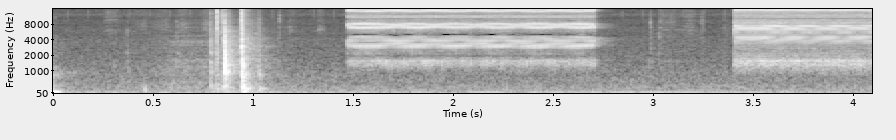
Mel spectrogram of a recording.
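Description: Twelfth Doctor sonic screwdriver toy's sound effect: a click as its switch is pushed about a second in, then a high, warbling electronic buzz for just over a second, a short break, and the buzz starting again near the end as the blue light comes on.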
